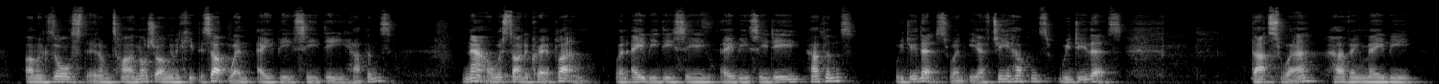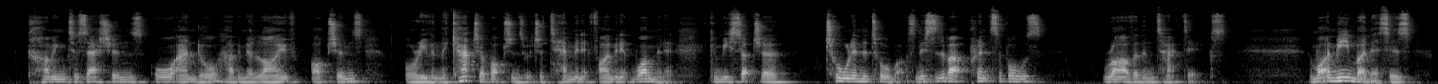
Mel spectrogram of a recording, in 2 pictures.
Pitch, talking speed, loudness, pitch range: 105 Hz, 190 wpm, -26 LUFS, 100-120 Hz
